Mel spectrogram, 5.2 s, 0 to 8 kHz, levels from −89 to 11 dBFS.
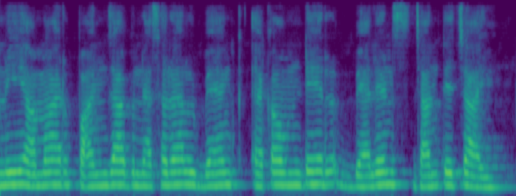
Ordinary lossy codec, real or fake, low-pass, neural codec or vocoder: Opus, 64 kbps; fake; 7.2 kHz; codec, 16 kHz, 4.8 kbps, FACodec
